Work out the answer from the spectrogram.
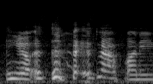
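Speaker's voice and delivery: high-pitched talk through real laughter; laughing. Real, not acted. Laughing at her own gasping demo, amused and high. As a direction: laugh while insisting it's serious.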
